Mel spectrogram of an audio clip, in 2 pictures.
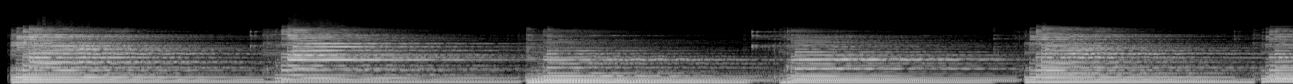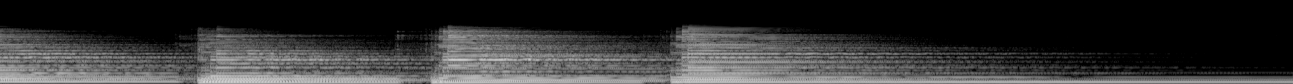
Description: Surfy Industries Surfybear Classic Reverb clean

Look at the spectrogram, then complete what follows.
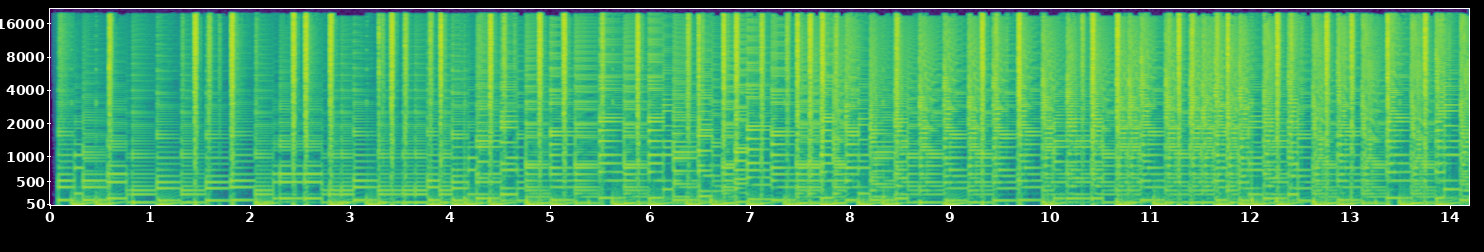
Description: Algos Arp; Twisted Electrons Blast Beats

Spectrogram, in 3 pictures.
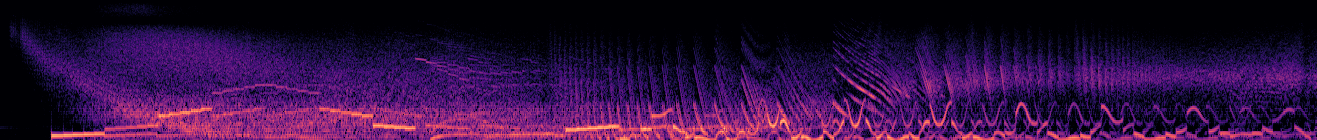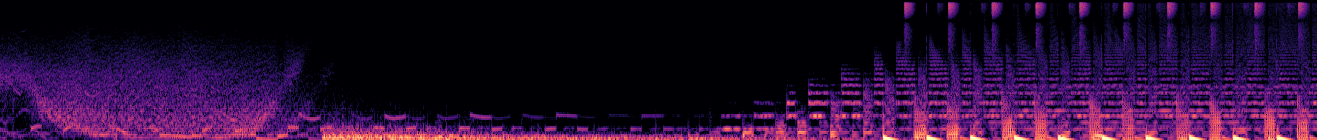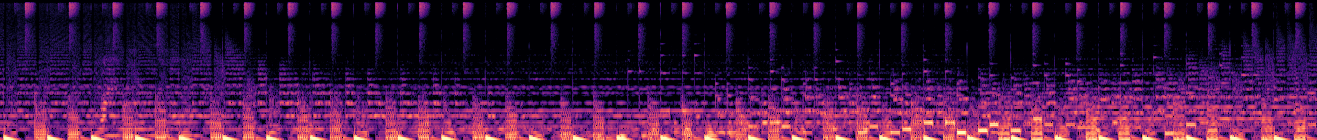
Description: microKORG

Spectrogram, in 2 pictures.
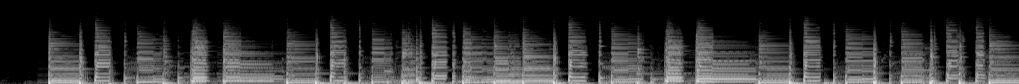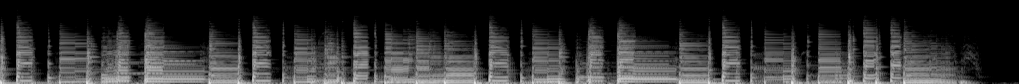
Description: Preci Thump boost DI

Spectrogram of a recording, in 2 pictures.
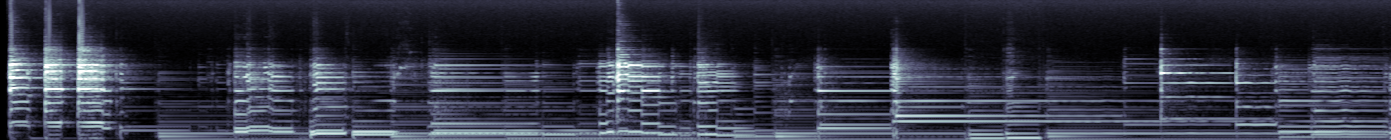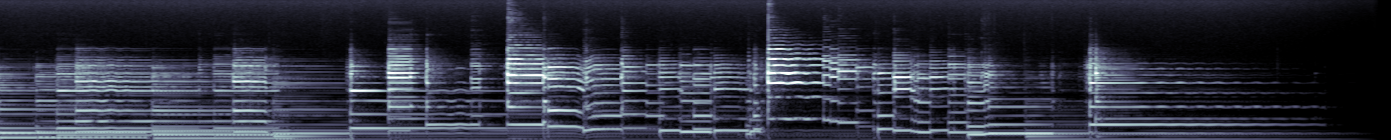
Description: Clean Lead

